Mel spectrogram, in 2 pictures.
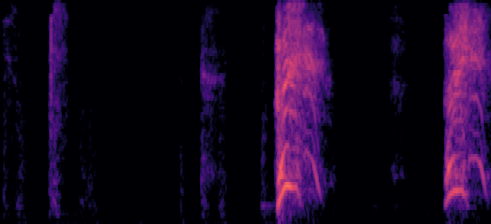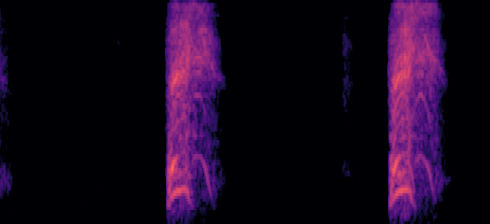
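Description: Four loud sneezes, each preceded by a short sharp intake of breath, come at roughly even intervals about two seconds apart with quiet between them.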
